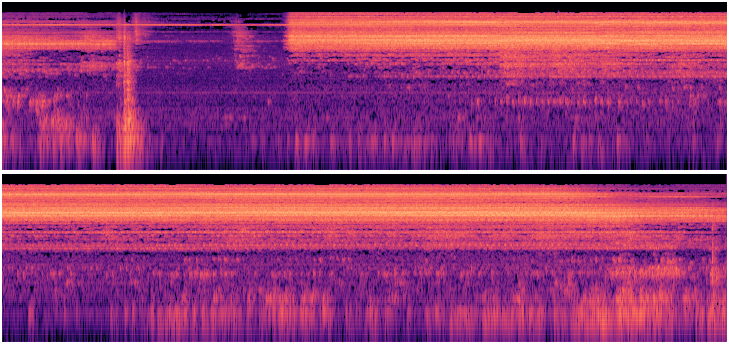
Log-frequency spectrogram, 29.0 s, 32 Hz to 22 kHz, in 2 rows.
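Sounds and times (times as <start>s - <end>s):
water running in hissing stream: 0.0s - 3.1s, 4.6s - 29.0s.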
